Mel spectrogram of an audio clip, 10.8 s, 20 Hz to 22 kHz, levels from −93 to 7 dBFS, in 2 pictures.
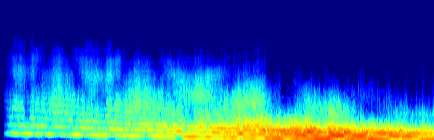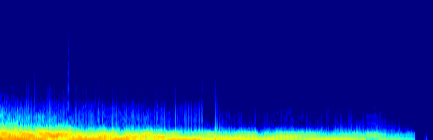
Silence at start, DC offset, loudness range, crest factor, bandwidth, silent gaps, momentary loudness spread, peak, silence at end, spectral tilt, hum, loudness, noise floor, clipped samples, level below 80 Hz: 0.15 s; under 0.1%; 17 LU; 18 dB; 3 kHz; none; 25 LU; -2 dBFS; 0.85 s; -14 dB/octave; none; -19 LUFS; -48 dBFS; under 0.1%; -30 dBFS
